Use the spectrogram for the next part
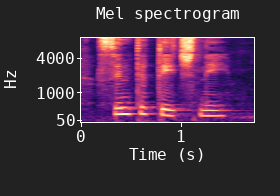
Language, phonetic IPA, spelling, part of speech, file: Ukrainian, [senteˈtɪt͡ʃnei̯], синтетичний, adjective, Uk-синтетичний.ogg
- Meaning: synthetic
